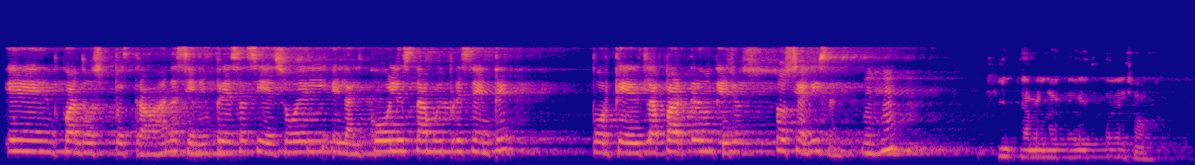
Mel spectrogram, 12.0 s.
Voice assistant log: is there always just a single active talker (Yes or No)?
Yes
